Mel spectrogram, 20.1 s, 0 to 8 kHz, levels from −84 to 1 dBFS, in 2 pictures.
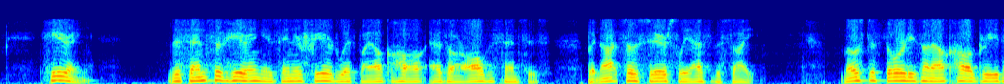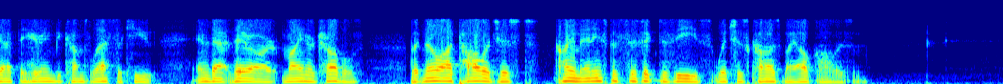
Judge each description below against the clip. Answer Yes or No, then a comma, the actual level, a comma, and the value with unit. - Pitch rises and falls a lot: No, narrow, 2.4 semitones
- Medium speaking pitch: No, low, 110 Hz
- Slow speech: No, average, 155 wpm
